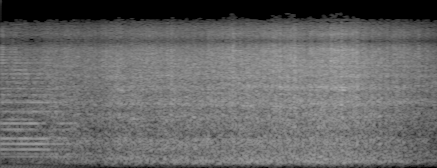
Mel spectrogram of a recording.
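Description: A train's horn holds a chord of several steady tones that stops about half a second in. The train then runs along the track, a rushing rumble that builds and then fades.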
